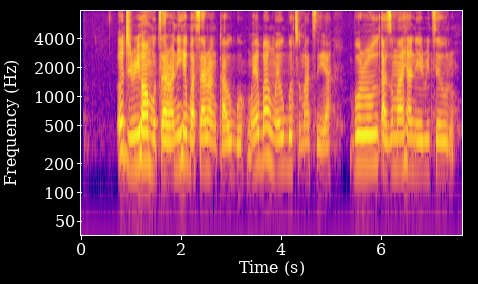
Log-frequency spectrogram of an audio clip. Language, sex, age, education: Igbo, female, 15-29, tertiary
